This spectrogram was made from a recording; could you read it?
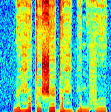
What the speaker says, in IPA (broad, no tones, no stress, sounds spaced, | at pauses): ɳ ɛ vʲ ɒ t ɛ ʃ ɛ d a vʲ ɒ pʲ ɒ n ə f ə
